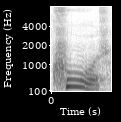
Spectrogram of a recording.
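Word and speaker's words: kûr: Kur. As you see, it is long u.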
